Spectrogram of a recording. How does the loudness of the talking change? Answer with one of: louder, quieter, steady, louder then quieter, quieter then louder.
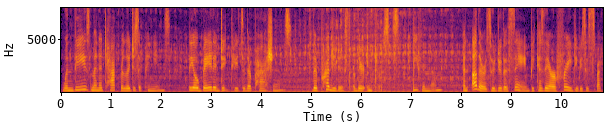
steady.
